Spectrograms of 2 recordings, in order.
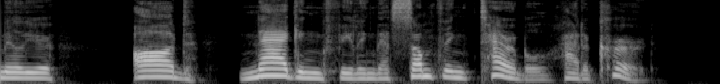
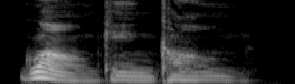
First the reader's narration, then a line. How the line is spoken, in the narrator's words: he murmured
